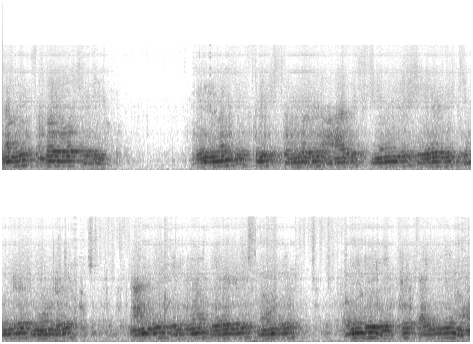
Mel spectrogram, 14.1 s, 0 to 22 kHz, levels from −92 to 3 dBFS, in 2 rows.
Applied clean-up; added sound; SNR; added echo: neural separator model SepFormer DNS4.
